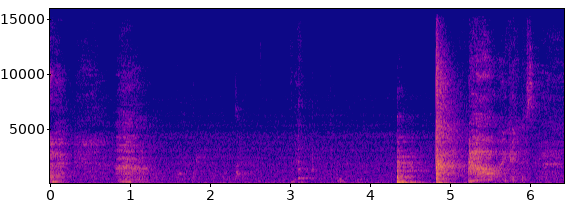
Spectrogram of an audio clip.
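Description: Two sharp knocks in quick succession about four and a half seconds in, from a stainless-steel insulated water bottle being handled and set down; otherwise quiet room tone.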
